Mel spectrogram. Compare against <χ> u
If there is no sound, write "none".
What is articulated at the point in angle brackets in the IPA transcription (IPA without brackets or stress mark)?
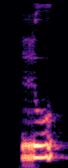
r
